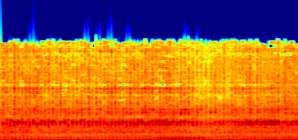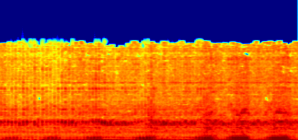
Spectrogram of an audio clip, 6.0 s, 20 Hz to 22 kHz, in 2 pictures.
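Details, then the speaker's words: Honda GX35 four-stroke lawn mower engine, over 10 years old, after coil gap (0.20 mm) and exhaust valve clearance adjustment: loose rattly clatter at idle and when blipped, slightly reduced; mechanic attributes it to worn piston rings, a loose engine. "แต่ที่ดังที่ดังแบบนี้ก็เข้าดังแหวนนะครับ"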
